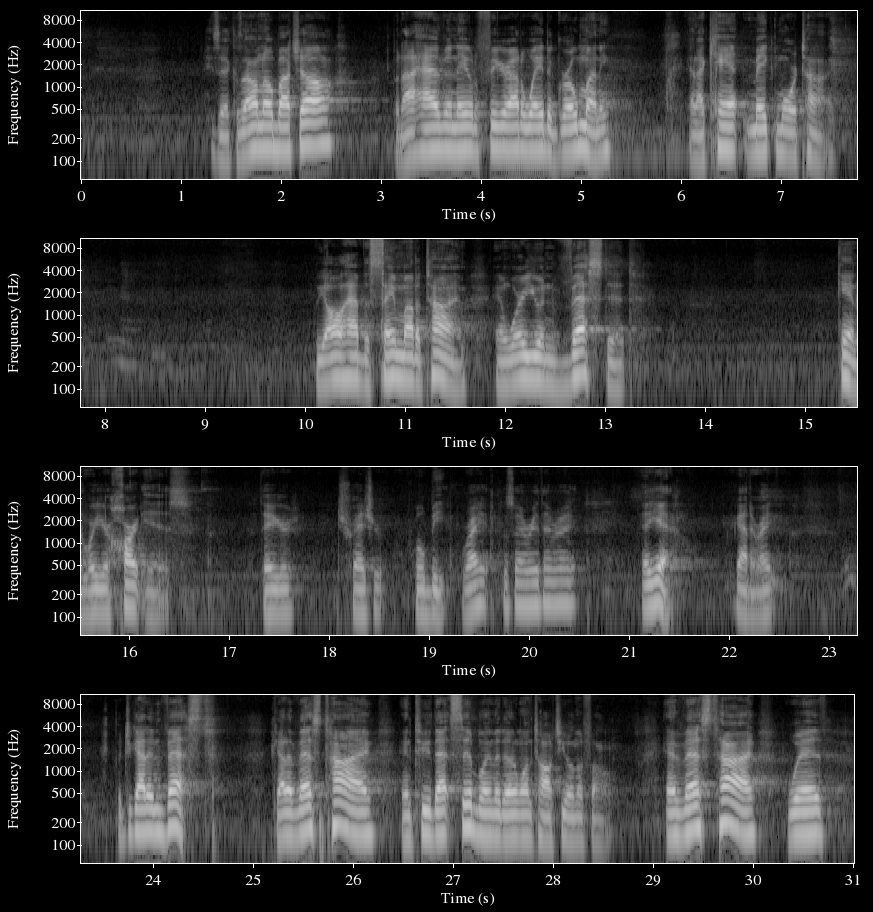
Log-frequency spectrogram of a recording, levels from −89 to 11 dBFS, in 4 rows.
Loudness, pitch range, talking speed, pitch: -21 LUFS, 125-155 Hz, 170 wpm, 140 Hz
